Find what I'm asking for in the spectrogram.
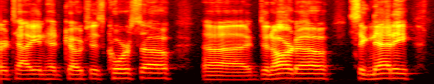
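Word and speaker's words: Cignetti: Signetti, is that right? Signetti? – Kurt Signetti.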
